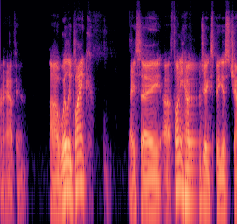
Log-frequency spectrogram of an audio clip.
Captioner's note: none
